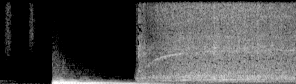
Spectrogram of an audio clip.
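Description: A household vacuum cleaner switches on abruptly, its motor rising to a loud, steady whirring roar with a broad hissing airflow that holds constant.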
